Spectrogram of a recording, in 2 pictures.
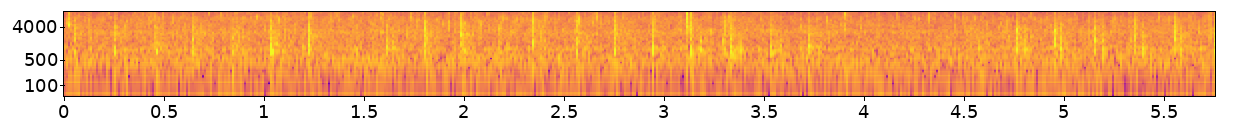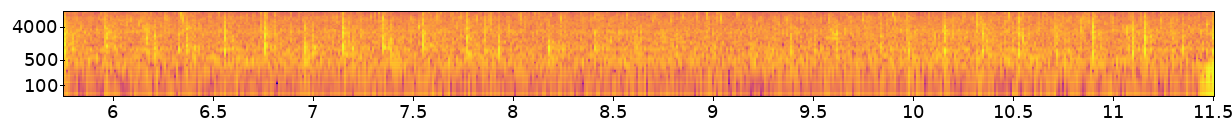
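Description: Yogurt being whisked into chicken karahi in a pot, a quick, regular clicking and scraping rhythm repeating steadily throughout over a faint background sizzle, with no talk.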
